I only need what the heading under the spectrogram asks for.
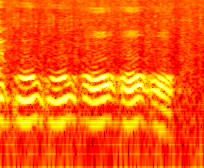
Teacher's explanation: आप बिल्कुल समझ लेंगे कि हां अ यहां बीच में है तो मध्य स्वर ज़्यादा सक्रिय है जीवा का। और ये पीछे का हिस्सा है जीवा का जो ज्यादा सक्रिय है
